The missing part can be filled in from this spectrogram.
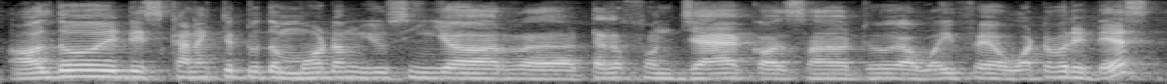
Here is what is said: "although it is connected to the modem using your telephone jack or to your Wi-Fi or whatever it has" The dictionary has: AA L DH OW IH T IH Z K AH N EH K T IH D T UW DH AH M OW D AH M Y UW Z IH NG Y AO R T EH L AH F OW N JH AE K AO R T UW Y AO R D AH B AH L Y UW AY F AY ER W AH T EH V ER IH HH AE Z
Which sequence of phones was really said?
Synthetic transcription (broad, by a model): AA L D OW IH T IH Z K AH N EH K T IH D T UW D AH M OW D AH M Y UW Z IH NG Y AO R T EH L AH F OW N JH AE K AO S T UW Y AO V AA AH F AY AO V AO T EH V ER IH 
